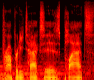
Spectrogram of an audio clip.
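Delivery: ordinary talk, nothing marked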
